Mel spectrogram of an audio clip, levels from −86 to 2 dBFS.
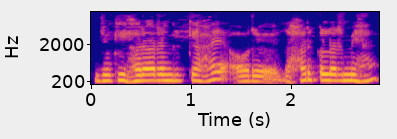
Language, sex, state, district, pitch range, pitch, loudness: Hindi, female, Bihar, Sitamarhi, 230-245 Hz, 240 Hz, -14 LUFS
